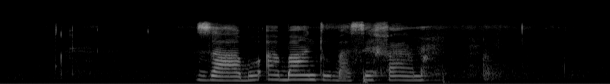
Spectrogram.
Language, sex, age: Xhosa, female, 24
